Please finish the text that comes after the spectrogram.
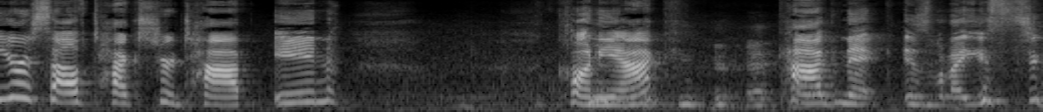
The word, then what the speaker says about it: Cognac: Cognac is what I used to call it. Cognac. And Christine was like, that's not how you say it. Cognac.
